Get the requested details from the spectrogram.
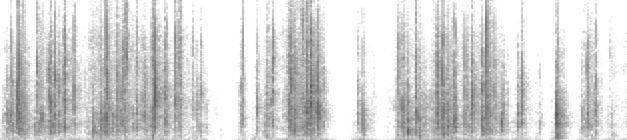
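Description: A hand-sized, transparent inflated plastic air column cushion bag with vertical air-filled tubes is squeezed and rubbed by fingertips and thumbs. It gives off bright, dense crinkling in three bursts separated by brief pauses, ending with a sharp crackle. Nearly all the sound sits in the high range, with no low body.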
